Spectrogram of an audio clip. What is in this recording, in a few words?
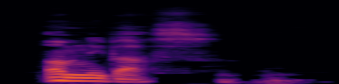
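"omnibus", Australian English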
